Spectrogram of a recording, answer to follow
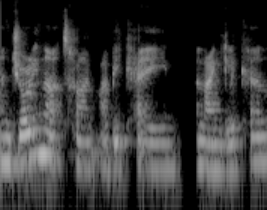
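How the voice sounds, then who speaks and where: Somewhat breathy, a woman talks at a medium pitch. She keeps to a moderate pace. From Belfast, Northern Ireland. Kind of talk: interview answer.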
